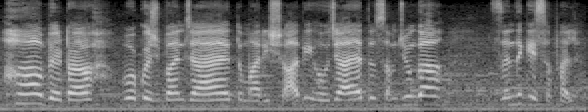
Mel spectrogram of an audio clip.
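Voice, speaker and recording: A woman voicing a sober, practical middle-aged father in a moral story cartoon, measured and admonishing. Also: mid-range voice, bright, forceful tone, slight background noise, poor audio. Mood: concerned. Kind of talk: animated moral story dialogue.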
